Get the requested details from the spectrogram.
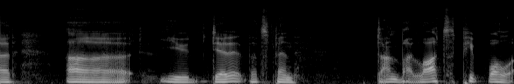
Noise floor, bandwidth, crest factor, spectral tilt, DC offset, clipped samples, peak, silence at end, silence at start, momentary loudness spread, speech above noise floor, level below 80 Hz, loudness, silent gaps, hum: -63 dBFS; 14 kHz; 18 dB; -7.5 dB/octave; under 0.1%; under 0.1%; -12 dBFS; 0 s; 0 s; 12 LU; 34 dB; -54 dBFS; -30 LUFS; none; none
